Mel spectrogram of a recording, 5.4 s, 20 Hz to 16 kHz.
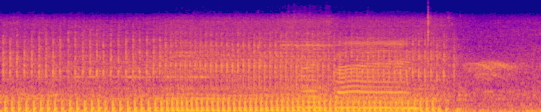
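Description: KTM Duke 390's single-cylinder engine running at low speed with a rapid, even beat as the motorcycle moves slowly forward, then cutting off about four and a half seconds in.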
